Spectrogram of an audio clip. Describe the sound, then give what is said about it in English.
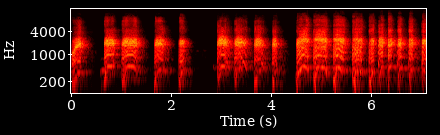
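A duck call blown, loud raspy quacks in short groups, pausing briefly, then a rapid run of quacks that speeds up toward the end, with no talking. “I'm going to blow a duck call every time you say something that has a lot of substance to it that makes sense.”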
